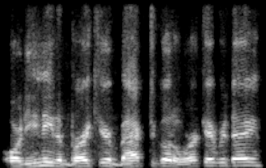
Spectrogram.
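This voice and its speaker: A man's voice: medium pitch, quick pace, poor audio. A man, a guest telling stories in a casual interview, blunt and boastful, often laughing at himself. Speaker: guest, food and camping content creator.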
